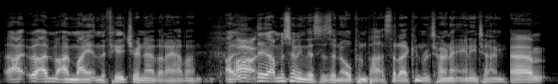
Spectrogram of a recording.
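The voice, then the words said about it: Softened, posh Scottish accent. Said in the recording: “In case you don't recognize his accent,... Scottish... it's not like a real Scottish. It's like a posher Scottish. The Americans can understand it... you've softened it a bit. You used to be a lot thicker.”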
